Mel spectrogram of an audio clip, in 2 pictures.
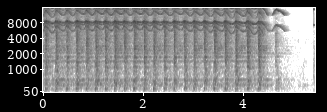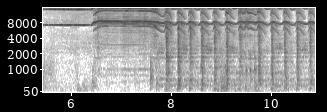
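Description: Full-size marine steam engine running on the bench, its exhaust beating rhythmically at about five beats a second. It breaks off briefly about five seconds in, then picks up the same beat again.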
